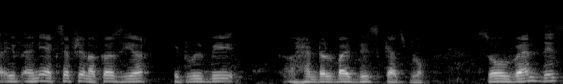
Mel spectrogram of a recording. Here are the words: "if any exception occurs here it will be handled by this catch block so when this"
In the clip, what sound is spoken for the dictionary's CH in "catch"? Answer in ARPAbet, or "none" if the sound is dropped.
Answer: CH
